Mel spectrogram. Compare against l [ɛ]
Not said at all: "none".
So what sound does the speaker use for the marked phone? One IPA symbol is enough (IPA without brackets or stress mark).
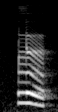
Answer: ø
